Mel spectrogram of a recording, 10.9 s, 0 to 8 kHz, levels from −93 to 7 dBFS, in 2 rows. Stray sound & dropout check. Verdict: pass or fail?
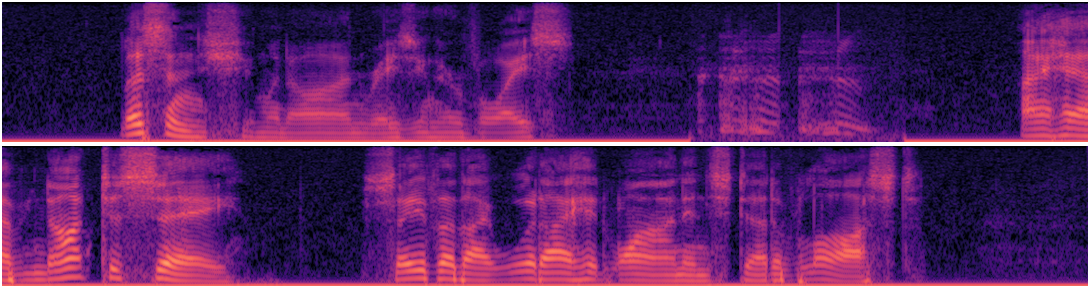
fail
